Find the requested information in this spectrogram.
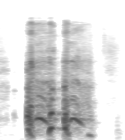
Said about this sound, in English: That was not for the sake of that bit. It was just me genuinely coughing. It worked out.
